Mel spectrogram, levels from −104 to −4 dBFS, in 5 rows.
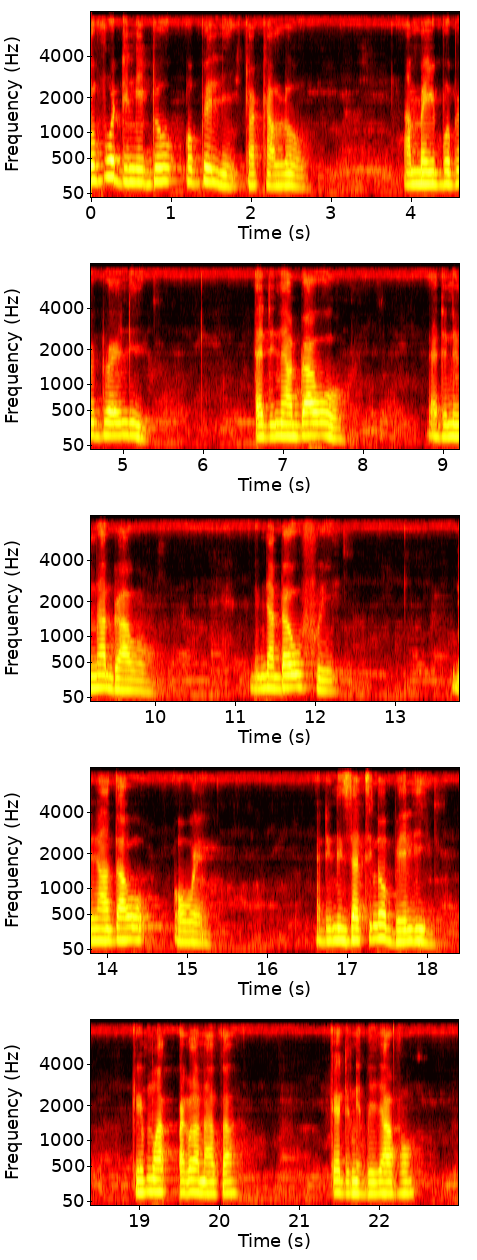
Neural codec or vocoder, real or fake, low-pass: codec, 44.1 kHz, 2.6 kbps, SNAC; fake; 7.2 kHz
